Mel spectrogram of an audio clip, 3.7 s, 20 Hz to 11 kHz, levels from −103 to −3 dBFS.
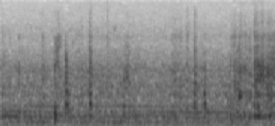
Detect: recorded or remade recorded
